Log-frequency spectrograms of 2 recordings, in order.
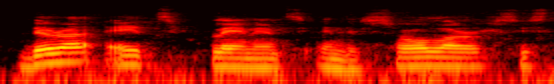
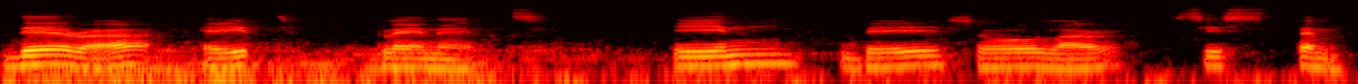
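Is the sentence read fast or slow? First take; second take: fast; slow. First: The sentence is read quickly. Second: The sentence is read slowly.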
